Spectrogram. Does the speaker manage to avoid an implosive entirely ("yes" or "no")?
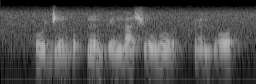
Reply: yes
